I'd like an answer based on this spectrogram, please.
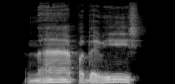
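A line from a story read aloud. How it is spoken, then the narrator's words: Spat through teeth. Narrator (Russian): процедил вернувшийся Нич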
